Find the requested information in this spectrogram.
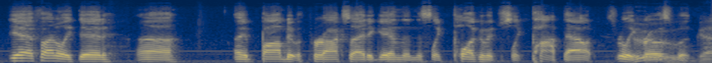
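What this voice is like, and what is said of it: Rough, sick-sounding voice. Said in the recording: “my voice is a little screwy. I'm kind of sick right now ... You sound a little rough.”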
